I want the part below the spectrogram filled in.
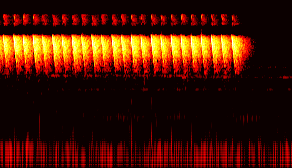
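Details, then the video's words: Hill prinia long-breath tutor song from Cililin: a fast, high, pulsed trill for about two and a half seconds, then it fades away into quiet. "ciblek gunung isian cililin nafas panjang"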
